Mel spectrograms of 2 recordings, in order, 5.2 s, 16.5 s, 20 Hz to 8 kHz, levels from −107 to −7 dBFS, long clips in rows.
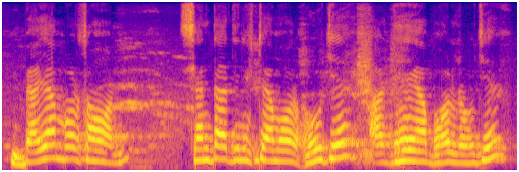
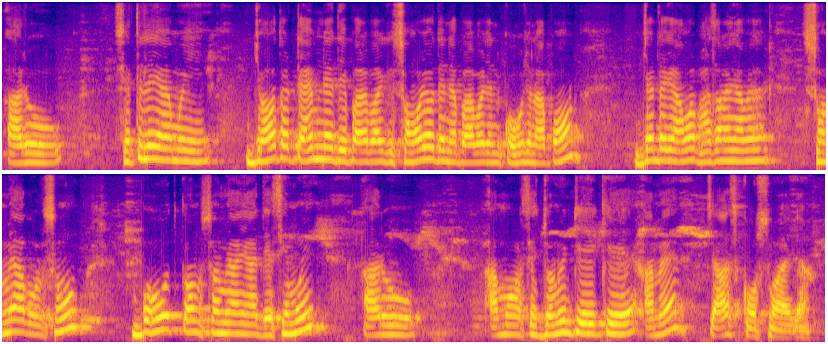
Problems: constant background noise, continuous background conversations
